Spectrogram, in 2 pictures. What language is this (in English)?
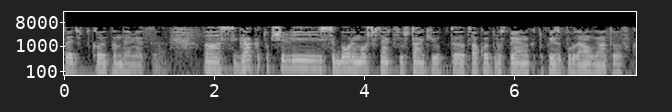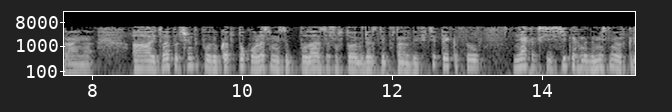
Bulgarian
